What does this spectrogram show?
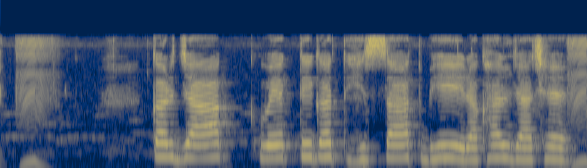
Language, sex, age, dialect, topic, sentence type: Magahi, female, 18-24, Northeastern/Surjapuri, banking, statement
